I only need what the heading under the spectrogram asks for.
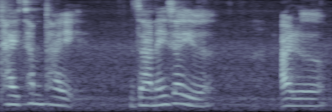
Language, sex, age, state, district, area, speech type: Bodo, female, 18-30, Assam, Kokrajhar, urban, spontaneous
